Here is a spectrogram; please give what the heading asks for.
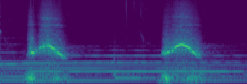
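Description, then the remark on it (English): A man at a statue shop stall whistles two short, clear notes that swoop up and fall back down, spaced about a second apart, over a steady low background hum. “As she was walking around, there was a man at a statue shop, and he was whistling.”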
